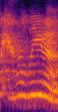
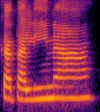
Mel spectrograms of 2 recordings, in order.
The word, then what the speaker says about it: Carolina: name is carolina oh carolina sorry that's okay that's okay i'm used to people call me catalina people call me um christina you know katarina so it's okay i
